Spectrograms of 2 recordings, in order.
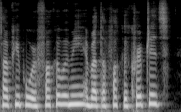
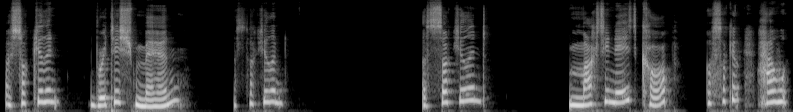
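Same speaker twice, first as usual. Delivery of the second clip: put-on British accent; 5 semitones higher than usual. Streamer slipping into a mock British accent. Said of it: "I don't know why I'm fucking British now".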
